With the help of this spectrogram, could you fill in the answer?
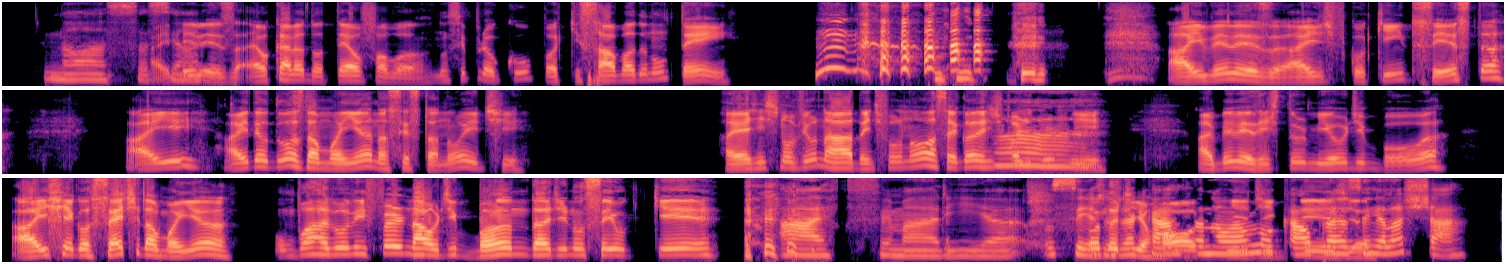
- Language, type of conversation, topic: Portuguese, podcast, Me conta sobre uma viagem que despertou sua curiosidade?
- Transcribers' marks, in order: laugh; laugh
